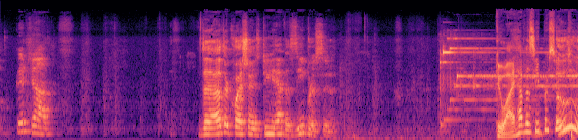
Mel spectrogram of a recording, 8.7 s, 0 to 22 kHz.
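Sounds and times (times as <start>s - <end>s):
speech: 0.2s - 1.0s, 3.0s - 5.2s, 7.4s - 8.6s
small bell ringing with a clear metallic tone: 6.6s - 8.6s.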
